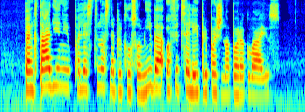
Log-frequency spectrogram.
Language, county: Lithuanian, Vilnius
